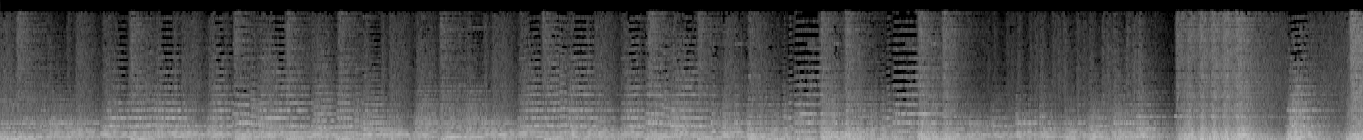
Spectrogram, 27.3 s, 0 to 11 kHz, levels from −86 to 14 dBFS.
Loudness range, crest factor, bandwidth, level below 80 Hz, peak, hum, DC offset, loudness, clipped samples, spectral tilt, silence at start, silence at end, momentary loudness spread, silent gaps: 3 LU; 18 dB; 10.5 kHz; -36 dBFS; 0 dBFS; none; under 0.1%; -19 LUFS; under 0.1%; -5.5 dB/octave; 0 s; 0 s; 6 LU; none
